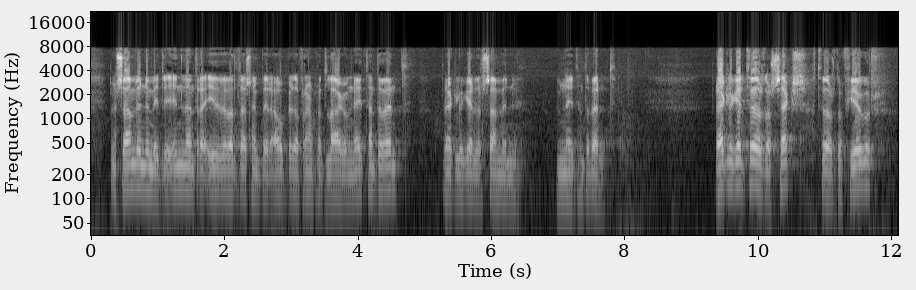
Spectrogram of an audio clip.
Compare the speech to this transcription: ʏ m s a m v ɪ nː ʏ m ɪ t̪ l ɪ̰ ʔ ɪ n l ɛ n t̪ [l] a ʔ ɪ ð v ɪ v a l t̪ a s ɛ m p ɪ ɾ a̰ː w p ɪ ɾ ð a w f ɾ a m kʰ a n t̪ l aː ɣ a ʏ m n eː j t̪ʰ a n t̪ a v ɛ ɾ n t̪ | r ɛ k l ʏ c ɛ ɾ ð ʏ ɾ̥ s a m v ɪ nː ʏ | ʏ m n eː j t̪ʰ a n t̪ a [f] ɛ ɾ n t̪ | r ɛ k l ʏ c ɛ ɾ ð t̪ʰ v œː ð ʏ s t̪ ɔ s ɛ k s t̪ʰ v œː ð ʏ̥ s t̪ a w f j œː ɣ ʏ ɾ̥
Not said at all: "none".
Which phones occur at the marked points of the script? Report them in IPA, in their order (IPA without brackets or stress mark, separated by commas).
ɾ, v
